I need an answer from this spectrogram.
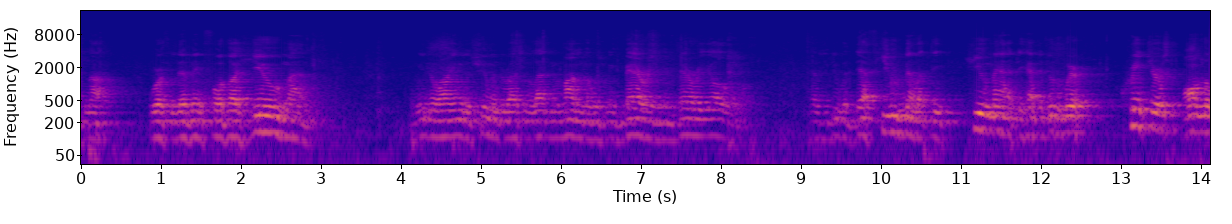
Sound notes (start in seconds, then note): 7.6 speaking Latin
